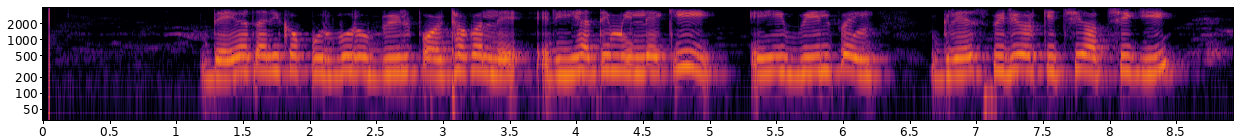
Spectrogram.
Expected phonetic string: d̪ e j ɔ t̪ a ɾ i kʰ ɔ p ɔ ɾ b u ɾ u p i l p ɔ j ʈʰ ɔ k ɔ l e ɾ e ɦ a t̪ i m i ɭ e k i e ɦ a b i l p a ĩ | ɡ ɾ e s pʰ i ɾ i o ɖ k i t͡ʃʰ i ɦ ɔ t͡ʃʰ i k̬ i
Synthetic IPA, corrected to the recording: d̪ e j ɔ t̪ a ɾ i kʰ ɔ p u ɾ b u ɾ u b i l p ɔ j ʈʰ ɔ k ɔ l e ɾ i ɦ a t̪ i m i l e k i e ɦ i b i l p a ĩ | ɡ ɾ e s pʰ i ɾ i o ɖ k i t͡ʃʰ i ɦ ɔ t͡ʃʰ i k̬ i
